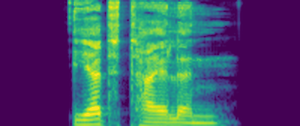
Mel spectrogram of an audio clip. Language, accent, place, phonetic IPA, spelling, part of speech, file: German, Germany, Berlin, [ˈeːɐ̯tˌtaɪ̯lən], Erdteilen, noun, De-Erdteilen.ogg
- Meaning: dative plural of Erdteil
